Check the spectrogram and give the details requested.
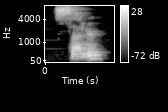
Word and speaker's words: salut: Salut. Once again, salut. This is the most common form of greetings in France. Notice that we do not pronounce the last letter, the letter T.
